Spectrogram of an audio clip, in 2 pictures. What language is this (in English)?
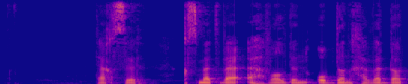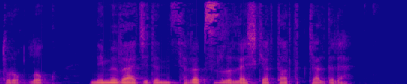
Uyghur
